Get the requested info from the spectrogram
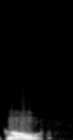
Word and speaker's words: Goethe: but it used to be Goethe, if, you know, if you're pronouncing it the German way, but that's not how Eastsiders, you know, pronounce it.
